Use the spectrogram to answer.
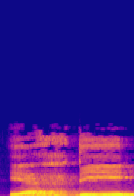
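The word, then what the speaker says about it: يهدي: യഹ്ദി, നേരത്തെ പറഞ്ഞ ലാ തഹ്ദി എന്ന് ഹാഇന്റെ ഉച്ചാരണം ഇവിടെയും ശ്രദ്ധിക്കേണ്ടതാണ്.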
